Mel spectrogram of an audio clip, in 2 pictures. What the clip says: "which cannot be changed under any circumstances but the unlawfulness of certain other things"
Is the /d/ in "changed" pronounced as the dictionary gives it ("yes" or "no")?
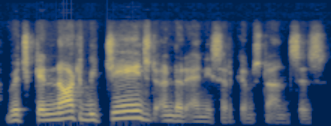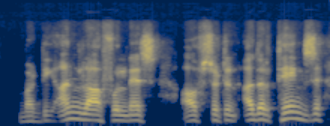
yes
